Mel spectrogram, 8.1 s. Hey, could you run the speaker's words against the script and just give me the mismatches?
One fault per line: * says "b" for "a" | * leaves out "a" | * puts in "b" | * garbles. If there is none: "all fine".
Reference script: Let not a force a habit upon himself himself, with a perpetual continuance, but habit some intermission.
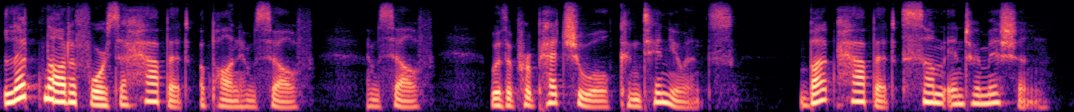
all fine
